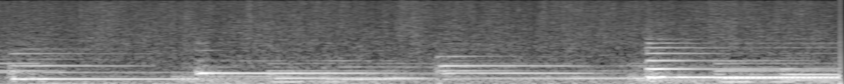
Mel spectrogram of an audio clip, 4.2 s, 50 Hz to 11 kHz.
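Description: Solo piano from a 1925 Victor 78 rpm record, playing a slow piece: a new note or chord is struck about once a second and left to ring and fade. A steady hiss and faint crackle of record surface noise run beneath it.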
